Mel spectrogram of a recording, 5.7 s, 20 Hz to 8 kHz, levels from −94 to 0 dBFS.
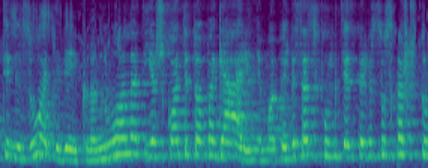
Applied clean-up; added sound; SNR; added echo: neural separator model SepFormer DNS4.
